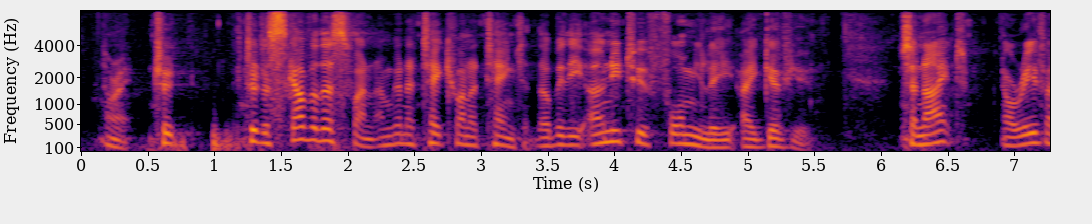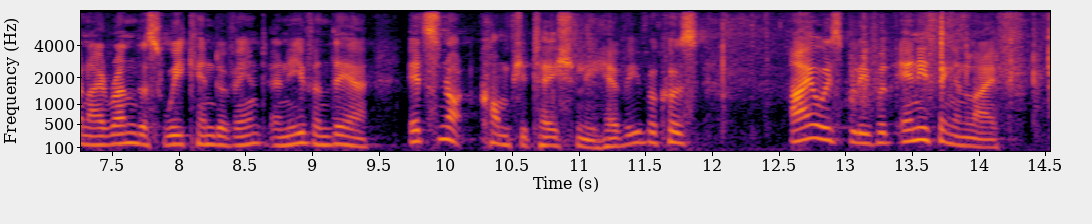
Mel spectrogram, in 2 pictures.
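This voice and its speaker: Bright and sharp in tone, a man with a fairly high pitch talks at a fairly quick pace with lively intonation. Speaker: real estate investment speaker. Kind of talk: seminar talk. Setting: stage with audience. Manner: animated.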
